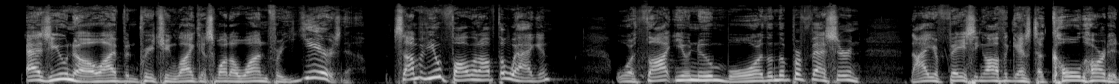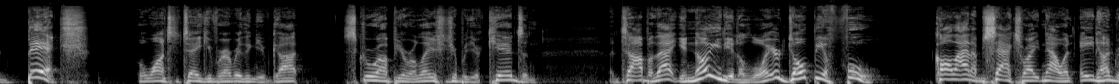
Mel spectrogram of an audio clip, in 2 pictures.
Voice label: commercial, radio; leykis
